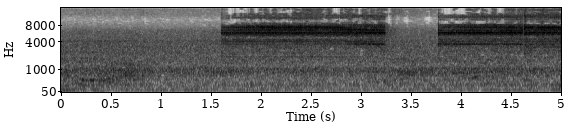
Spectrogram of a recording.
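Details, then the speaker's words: Patch insulin pump (Equil) priming its reservoir: two stretches of faint high whirring over soft hiss as the motor moves the piston until insulin comes out of the needle tip. "can hear it moving the piston right now and Prime until you see insulin coming out of the tip of the needle"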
